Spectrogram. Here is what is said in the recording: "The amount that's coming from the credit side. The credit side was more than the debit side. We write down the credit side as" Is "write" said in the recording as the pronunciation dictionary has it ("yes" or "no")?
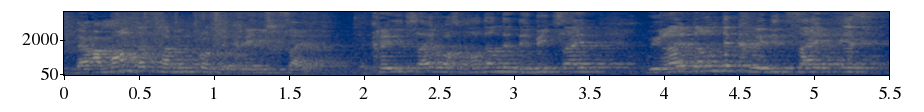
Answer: no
